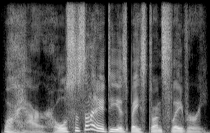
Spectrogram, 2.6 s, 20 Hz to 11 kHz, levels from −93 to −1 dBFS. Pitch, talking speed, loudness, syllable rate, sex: 130 Hz, 180 wpm, -16 LUFS, 5.9 syllables/s, male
